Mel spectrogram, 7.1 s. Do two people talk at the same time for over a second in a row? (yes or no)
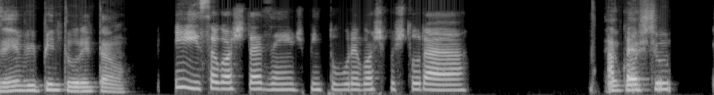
no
